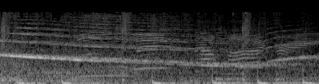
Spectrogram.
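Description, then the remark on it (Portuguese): A fire truck siren wails past, its tone sweeping downward and then back up with a Doppler drop, loud over a low engine rumble. “Eita, tá passando o caminhão dos bombeiros aqui, peraí.”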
